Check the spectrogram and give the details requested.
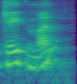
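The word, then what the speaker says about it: Kate Manne: Se dice Kate Mann. Sí. Qué ironía del destino, weón, que una filósofa feminista se pronuncia así su apellido.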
